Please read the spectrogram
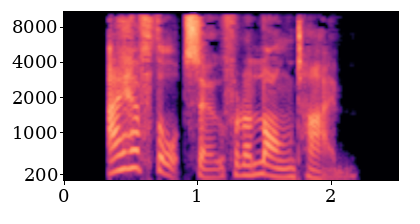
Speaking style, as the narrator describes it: answered the princess

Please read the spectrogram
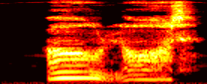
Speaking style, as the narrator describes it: he murmured, and sighed deeply

